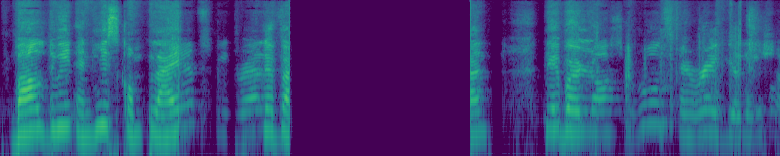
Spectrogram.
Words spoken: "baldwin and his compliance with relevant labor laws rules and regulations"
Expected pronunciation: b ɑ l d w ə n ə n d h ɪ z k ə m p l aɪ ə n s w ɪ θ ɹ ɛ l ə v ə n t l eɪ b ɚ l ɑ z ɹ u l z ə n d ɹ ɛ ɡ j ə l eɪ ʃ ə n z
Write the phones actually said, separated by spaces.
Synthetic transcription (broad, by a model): b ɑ l d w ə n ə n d h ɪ s k ə m p l aɪ ə n s w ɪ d ɹ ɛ l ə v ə n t l eɪ b ɚ l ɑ s ɹ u l s ə n d ɹ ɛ ɡ j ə l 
